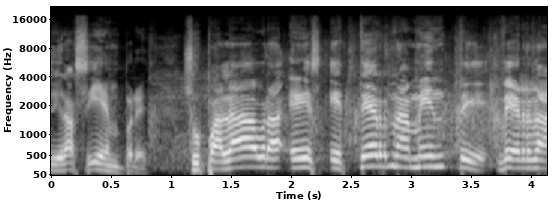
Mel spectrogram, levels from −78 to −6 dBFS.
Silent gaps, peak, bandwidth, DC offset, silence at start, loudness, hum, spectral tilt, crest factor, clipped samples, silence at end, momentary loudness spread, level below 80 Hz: none; -2 dBFS; 18.5 kHz; under 0.1%; 0 s; -15 LUFS; none; -2.5 dB/octave; 14 dB; under 0.1%; 0 s; 10 LU; -52 dBFS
